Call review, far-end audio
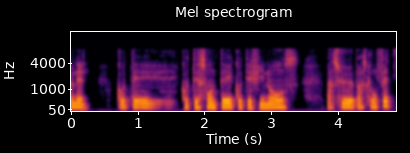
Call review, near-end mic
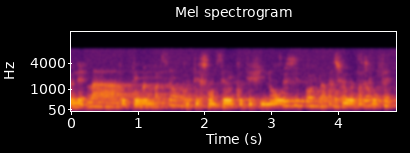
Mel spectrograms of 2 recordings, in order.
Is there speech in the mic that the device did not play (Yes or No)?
Yes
